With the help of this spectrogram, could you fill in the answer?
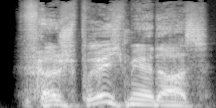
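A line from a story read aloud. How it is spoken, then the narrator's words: Barked. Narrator (German): bellte Trankadios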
